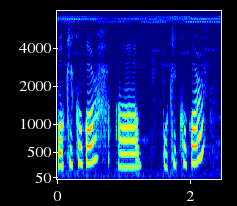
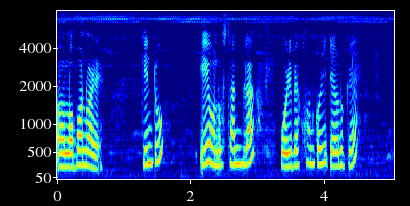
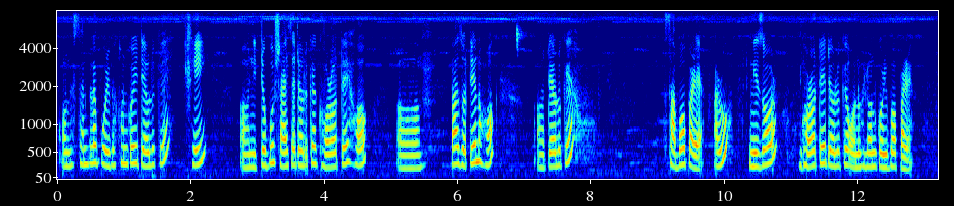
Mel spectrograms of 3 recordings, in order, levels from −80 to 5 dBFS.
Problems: constant background noise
